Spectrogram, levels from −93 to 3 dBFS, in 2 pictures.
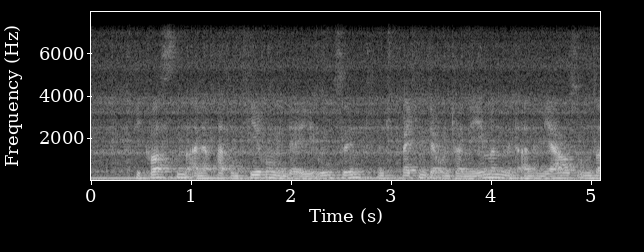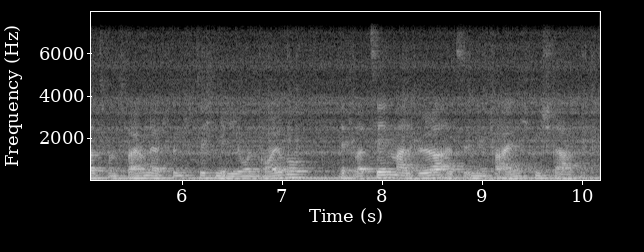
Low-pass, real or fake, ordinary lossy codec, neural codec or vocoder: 7.2 kHz; real; none; none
